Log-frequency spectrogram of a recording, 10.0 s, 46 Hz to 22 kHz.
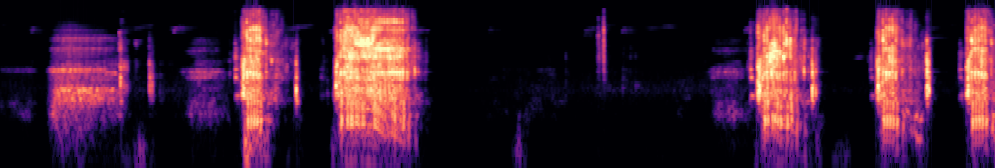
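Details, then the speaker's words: Stihl MS241 C chainsaw with computer-controlled carb, choke-only start, first fueled start with carb empty: catches and revs in short bursts, then dies between silent gaps, won't keep running; stalls after brief runs, Seafoam to be added, cause unconfirmed. "What I'm going to do is I'm going to put a little seafoam in this. See if I can get some seafoam running through this carb. It's really close. You guys heard it running."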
